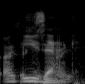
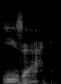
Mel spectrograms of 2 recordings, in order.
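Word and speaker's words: Yzak: It's Isaac. Isac. Sorry, I don't know how I said it. It was EAC, which is uh voiced by in the remaster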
